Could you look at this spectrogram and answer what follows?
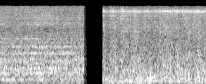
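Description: Ultrasonic cleaning tank running in water: a steady hiss and hum. It cuts out abruptly just before the middle and resumes as a different steady noise with a high whine on top.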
